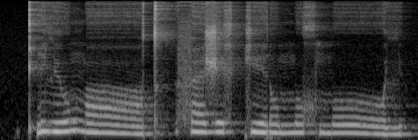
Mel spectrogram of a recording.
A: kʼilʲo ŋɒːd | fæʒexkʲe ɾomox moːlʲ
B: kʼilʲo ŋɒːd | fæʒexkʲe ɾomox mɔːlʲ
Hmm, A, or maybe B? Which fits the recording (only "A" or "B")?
A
